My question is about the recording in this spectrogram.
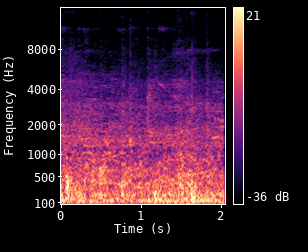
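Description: Busy arcade din: game music from the machines mixed with background chatter.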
